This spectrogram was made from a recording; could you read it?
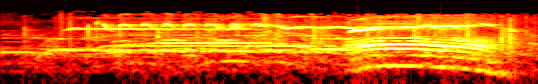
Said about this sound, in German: Lockt ihn mal ein bisschen raus mit einem kleinen fordernden Applaus.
